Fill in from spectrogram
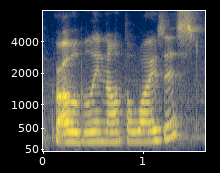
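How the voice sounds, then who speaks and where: A woman's voice: mid-range voice, fairly even intonation, measured pace, sharp tone. A young woman in her late teens chatting casually on a livestream, bubbly and rambling, her voice a little worn. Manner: bubbly, gushing, rambling with many fillers. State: slightly losing her voice. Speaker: livestream host.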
